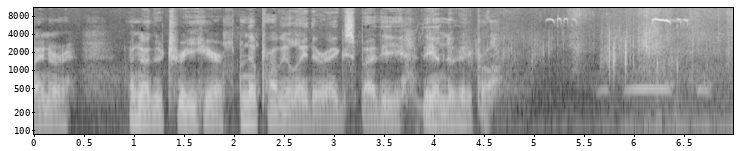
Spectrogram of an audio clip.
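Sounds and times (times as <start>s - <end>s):
speech: 0.0s - 4.8s
faint outdoor rustling: 3.5s - 6.9s
pair of Eurasian collared doves cooing in a spring courtship duet: 3.7s - 6.9s
thin high chirps from other birds: 5.1s - 6.7s.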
